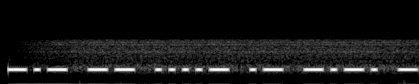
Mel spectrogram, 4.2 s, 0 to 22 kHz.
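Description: Morse code tone near 700 Hz, keyed quickly in dots and dashes over a band of radio static hiss. The dots and dashes spell the call sign KM4ACK: K, M, 4, A and C fall inside, and the final K begins at the very end.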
